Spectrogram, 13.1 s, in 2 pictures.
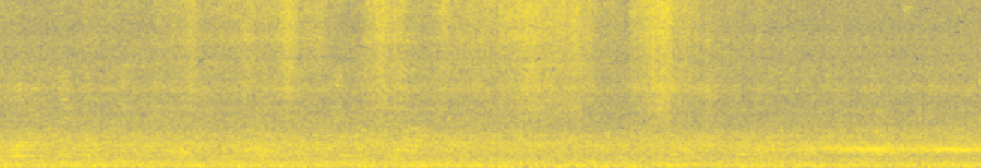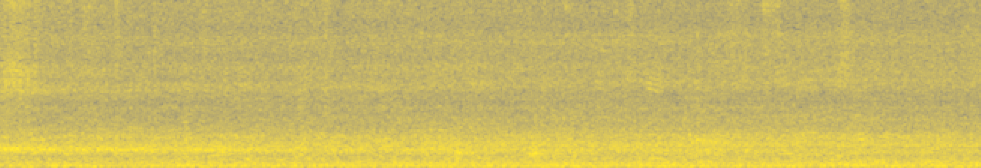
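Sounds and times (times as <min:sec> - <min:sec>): train cabin rumble: 0:00.0 - 0:12.4
faint whine: 0:04.4 - 0:11.9.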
